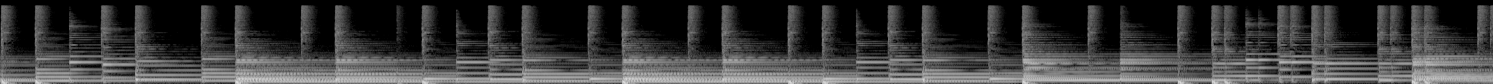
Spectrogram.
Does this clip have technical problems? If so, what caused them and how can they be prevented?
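Yes. There's damaged data in a compressed stream at 3.93–3.98 s and 11.17–11.21 s: corrupted frames make the decoder lose sync, giving short glitches. Checksummed transfers and storage would catch this.

From 12.18 s to the end there's a doubled audio track, a copy about 5 dB quieter trailing by roughly 150 ms, likely from a second, slower capture path. Muting duplicate monitoring or loopback routes would prevent it.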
